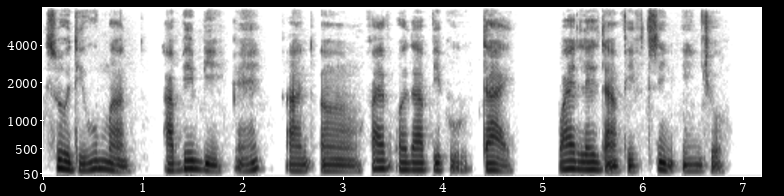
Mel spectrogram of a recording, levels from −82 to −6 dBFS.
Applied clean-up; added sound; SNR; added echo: none; none; none; none.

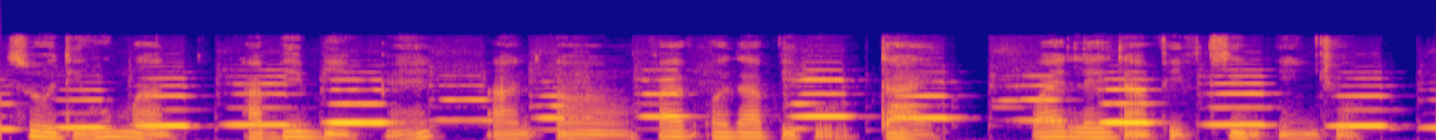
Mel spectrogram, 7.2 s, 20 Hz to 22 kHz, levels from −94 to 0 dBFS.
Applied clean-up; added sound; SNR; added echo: none; Wind instrument, woodwind instrument; -5 dB; none.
